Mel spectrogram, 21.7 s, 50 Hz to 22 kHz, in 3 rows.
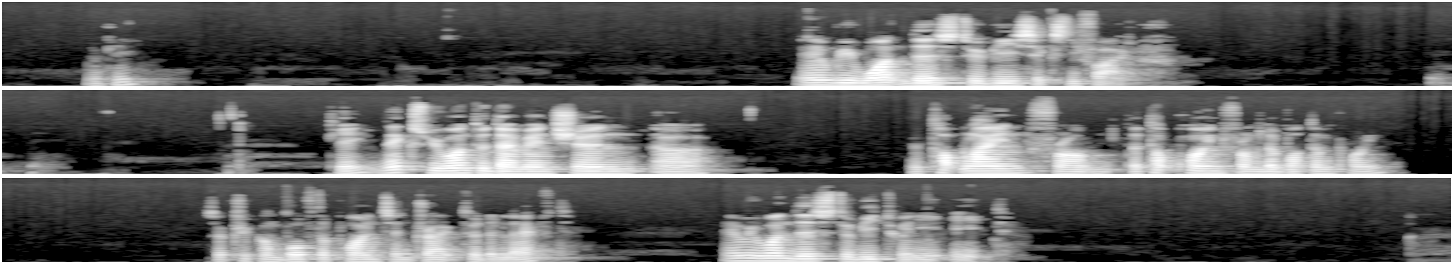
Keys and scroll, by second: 4.8-5.7 typing, 18.8 typing, 19.4 Return.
